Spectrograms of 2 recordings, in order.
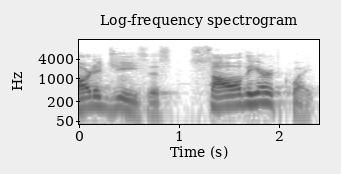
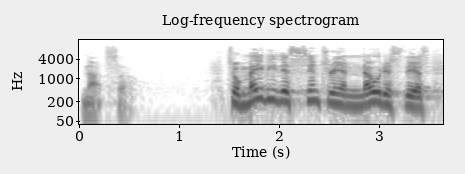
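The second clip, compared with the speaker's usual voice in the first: normal talking voice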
